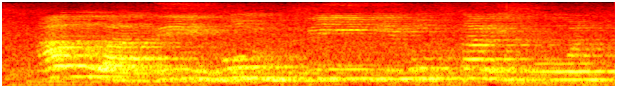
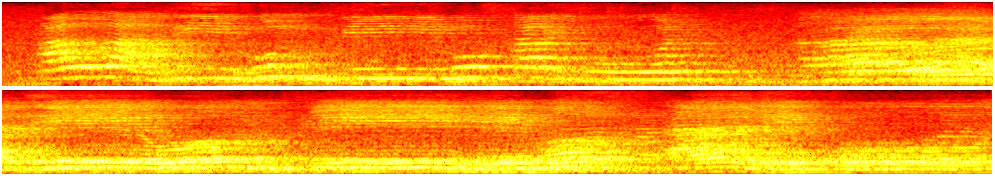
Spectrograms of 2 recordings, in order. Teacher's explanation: Dibacanya jelas. Jadi si mim sukunnya itu terdengar jelas gitu, tidak didengungkan ataupun disamarkan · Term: izhar syafawi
